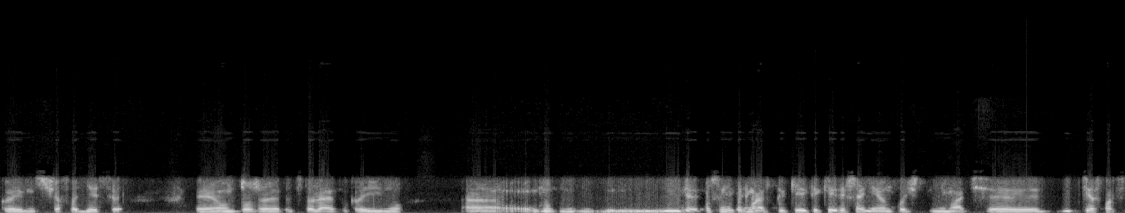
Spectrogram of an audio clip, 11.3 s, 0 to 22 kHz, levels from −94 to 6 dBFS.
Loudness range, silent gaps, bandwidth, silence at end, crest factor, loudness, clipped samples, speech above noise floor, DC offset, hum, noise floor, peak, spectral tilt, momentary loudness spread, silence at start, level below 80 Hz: 3 LU; none; 4 kHz; 0.1 s; 14 dB; -19 LUFS; under 0.1%; 30 dB; under 0.1%; none; -48 dBFS; -6 dBFS; -10 dB/octave; 7 LU; 0 s; -56 dBFS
